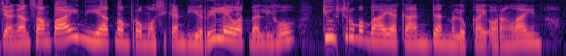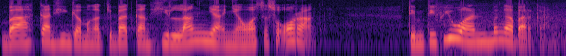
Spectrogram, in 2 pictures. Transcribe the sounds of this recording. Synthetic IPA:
d͡ʒaŋansampajniat̪̚məmpɾomosikandiɾilewat̪̚baliɦod͡ʒust̪ɾuməmbaɦajakandanməlukaiʔoɾaŋlaɪnbahkanɦiŋɡaməŋakibat̪̚kanhilaŋɲaɲawasəsə̰ʔoɾa̰ŋ | t̪ɪmt̪ifiwanməŋabarka̰n

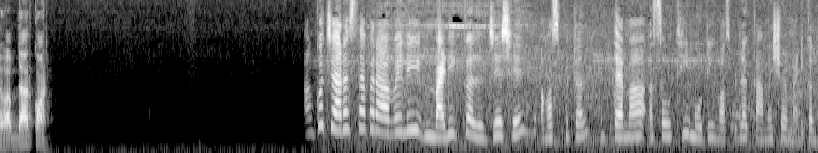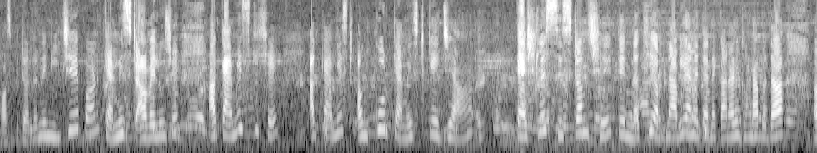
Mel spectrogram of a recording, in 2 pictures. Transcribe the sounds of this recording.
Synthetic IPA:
əʋab̚d̪aɾkɔ̰ɳ | əŋkuɾt͡ʃaɾəst̪ʰapəɾaʋelimeɽikəld͡ʒet͡ʃʰeɦɔspiʈəlt̪emãsəwt̪ʰimoʈiɦɔspiʈəlkameʃəɾmeɽikəlɦɔspiʈələnenit͡ʃepəɳkɛmisʈaʋelũt͡ʃʰeakɛmisʈt͡ʃʰe | akɛmisʈəŋkuɾkɛmisʈked͡ʒjãkɛʃlissɪsʈəmt͡ʃʰet̪enət̪ʰiəpnaʋiənet̪enekaɾəɽ̃eɡʱəɽ̃ãbəd̪ʱa

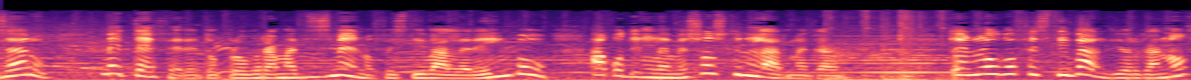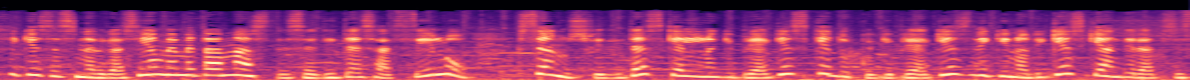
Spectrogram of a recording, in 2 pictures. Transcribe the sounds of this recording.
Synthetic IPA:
zɐɾu | me̞t̪e̞fe̞ɾe̞t̪o̞pɾo̞ɣɾɐmɐt̪̬izme̞no̞fe̞st̪ivɐlɾeimbuw | ɐpo̞t̪inleme̞so̞st̪inlɐɾnɐkɐt̪o̞enlo̞ɣo̞fe̞st̪ivɐlðio̞ɾɣɐno̞θice̞se̞sine̞ɾɣɐsiɐme̞me̞t̪ɐnɐst̪e̞se̞t̪it̪e̞sɐsilu | kse̞nusfit̪it̪e̞scelino̞cipɾiɐce̞sce̞t̪̬uɾko̞cipɾiɐce̞zðicino̞t̪ice̞sce̞ɐnd̪iɾɐt̪si

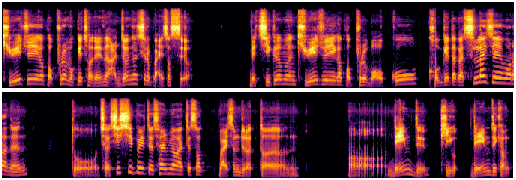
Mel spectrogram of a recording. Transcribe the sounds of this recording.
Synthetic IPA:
kuwe̞d͡ʑuiɡapʌpʰuɾɯɭmʌk͈it͡ɕʌne̞nɯna̰nd͡ʑʌŋsʰaɕʰiɾɯɭma̰nɲis͈ʌs͈ʌ̰jo̰ | nde̞t͡ɕiɡɯmɯnkie̞d͡ʑuiɡapʌpʰuɾɯɭmʌ̰k̚k͈okʌɡie̞daɡasʰɯɭːad͡ʑemʌɾanɯn | t͈o̰t͡ɕe̞ɡaɕʰiɕ͈ibiɭtɯsʰʌɭmjʌŋɦaɭtʰe̞sʰʌmaɭs͈ɯmdɯɾjʌt̚t͈ʌ̰n | ʌ̰ːe̞imdɯ̰kiɡne̞imdɯkjʌ̰ŋ

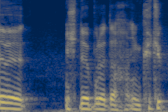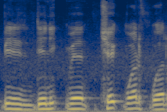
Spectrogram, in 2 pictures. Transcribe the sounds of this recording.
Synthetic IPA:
ɛvɛ | iʃt̪ɛbuɾad̪akʰyt͡ʃʰyc̚ʲbiɾd̪elʲic̚ʲvɛt͡ʃʰɛk̚vaɾfvaɾ

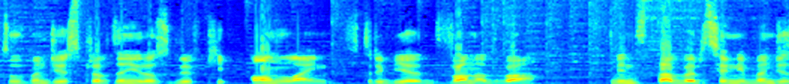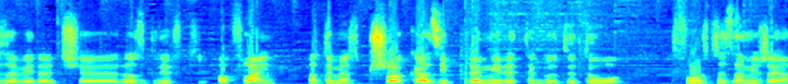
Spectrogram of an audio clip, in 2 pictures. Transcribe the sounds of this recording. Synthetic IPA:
t̪suvbɛɲd͡ʑɛspɾavd̪zɛɲɛɾɔzɡɾɘfkʲiɔnlajnft̪ɾɘbʲjɛd̪vanad̪va | vʲjɛnt̪st̪avɛɾsʲjaɲɛbɛɲd͡ʑɛzavʲjɛɾat͡ɕɾɔzɡɾɘfkʲiʔɔflajnːat̪ɔmʲjast̪̚pʂɘɔkazʲjipɾɛmʲjɛɾɘt̪ɛɡɔt̪ɘt̪uwu | t̪fuɾt̪sɘzamʲjɛʐajɔ̃

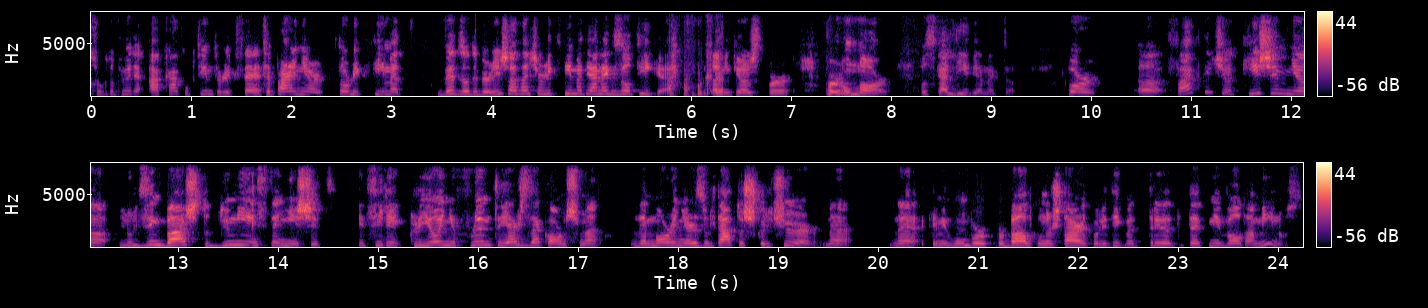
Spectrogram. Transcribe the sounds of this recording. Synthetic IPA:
t̪uɾk̚t̪ɔpyt̪jɛʔakakupt̪imt̪əɾikθɛt̪ɛpaɾaɲəɾkt̪ɔɾikθimɛt̪̚ | vɛt̪zɔt̪̬ibɛɾiʃaθat͡ɕəɾik̚θimɛt̪janɛɡzɔt̪ikɛ̰t̪amikjɔəʃt̪̚pəɾpəɾhumɔɾ | pɔskaliðjɛmɛk̚t̪ə̰ | pɔɾ | fakt̪it͡ɕəkiʃimɲəlulzimbaʃk̚t̪əd̪ymiɛst̪ɛɲiʃit̪ | it͡silikɾijɔjɲəflujmt̪əjaʃ̬t̪zakɔnʃmɛ | ðɛmɔɾiɲəɾɛzult̪at̪ːəʃkəlt͡ɕyɛɹmɛ | nɛkɛmiɦumbuɾpəɾbalˠkund̪əɾʃt̪aɾɛt̪̚pɔlit̪ik̚mɛt̪ːɾiðɛt̪ɛt̪ɛt̪mivɔt̪aminus

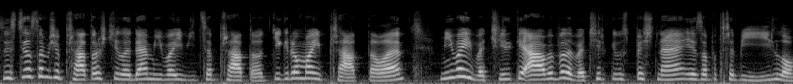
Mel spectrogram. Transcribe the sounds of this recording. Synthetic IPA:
z̥jɪscɪlsɛmʒɛpr̥aːt̪ɛlscilɪdɛːmiːvajiːviːt͡sɛpr̝̥aːt̪ɛlcɪɡdomajiːpr̝̥aːt̪ɛlɛ | miːvajiːvɛt͡ʃiːɾkɪaabɪbɪlɪvɛt͡ʃiːɾkɪuːspjɛʃnɛːjɛzapo̞t̪r̝̥ɛbiːjiːdlo̞

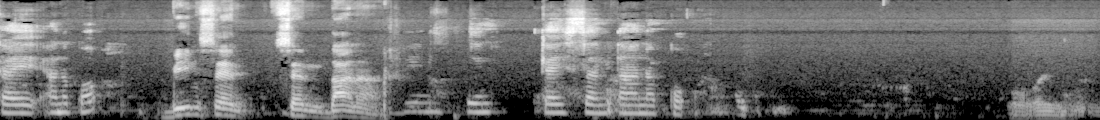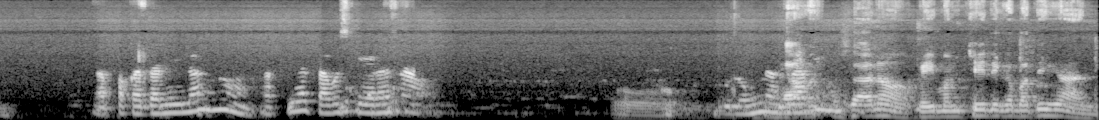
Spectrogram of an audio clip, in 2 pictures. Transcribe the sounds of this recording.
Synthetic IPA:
kɐjʔɐnopoʔbinsɛnt̪̚sɛnd̪aːna̰bɪnsɛnt̪̚kɐjsɐnt̪aːnɐpoʔ | ʔo̰ʔoj | napɐkɐd̪ɐnilaŋnoapɪjat̪aːposkɛːɾana | ʔo̰ɡʊloŋnaamosɐɐnokɐjmɐmt͡ʃilɪkɐbɐt̪iːŋan

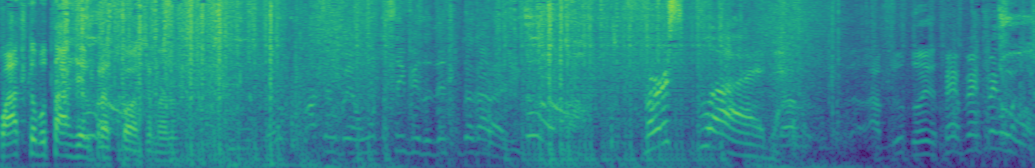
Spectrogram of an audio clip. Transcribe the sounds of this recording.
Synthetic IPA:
kwat̪ɾʊkɛbut̪aɾʒejɾʊpɾɐskɔʃɐmɐ̰̃nʊɐ̃mat̪ẽũbẽɐ̃ũt̪asẽj̃vid̪ɐd̪ẽt̪ɾd̪dɐɡaɾaʒẽ | fɜ˞stblɐd̪a | aud̪ojzpɛɡɐpɛɡɐpɛɡɐlã

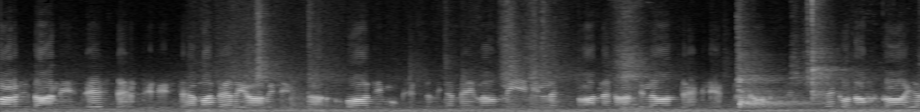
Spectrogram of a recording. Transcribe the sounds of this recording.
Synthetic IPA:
ɑrsit̪ɑːnniːst̪est̪ḛlt̪ːisḭst̪æjɑmɑt̪eriɑːlisḭst̪ɑ̰ʋɑːt̪imuksḭst̪ɑmit̪æmeilːæolliːmilːe | ɑnːet̪ɑ̰ːnsilːeɑnt̪ḛːksḭḛt̪ːæseonsekonɑhkɑːjɑ

